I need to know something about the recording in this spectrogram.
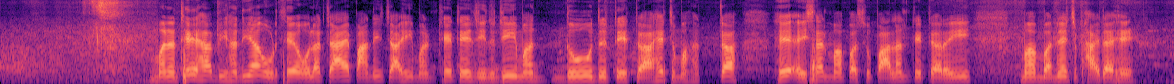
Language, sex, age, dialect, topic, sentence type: Chhattisgarhi, male, 18-24, Western/Budati/Khatahi, agriculture, statement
